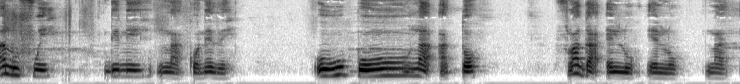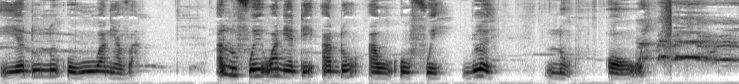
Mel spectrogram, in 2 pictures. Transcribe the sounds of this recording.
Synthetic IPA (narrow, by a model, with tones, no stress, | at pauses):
a˦lo˨fu˦e˦ | ɖɪ˦ne˦la˨kɔ˨nɛ̃˦vɛ˨ | o˨wu˦po˦wla˨a̰˨t̪ɔ˦ | fa˦ɡa̰˨ʔɛ˨lʊ˨ɛ˨lʊ˨ | la˨jɛ˦ɖʊ˦lʊ˦o˨wu˦wa˦nɪ̃˨a˨va̰˨ | a̰˦lo˨fu˦e˦w̰a˦nɪ̃˨ɛ˨ɖɪ˨a˨ɖʊ˦a˨wo˨o˨fu˨e˨ | blo˦˨ | nʊ̰̃˨ | ɔ˨wɛ̰˨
